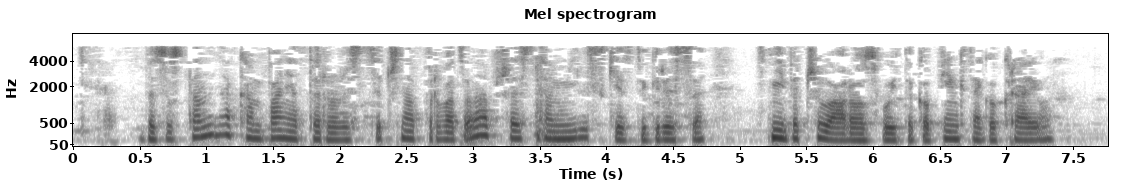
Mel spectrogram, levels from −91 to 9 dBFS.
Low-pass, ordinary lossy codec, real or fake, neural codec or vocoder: 7.2 kHz; MP3, 24 kbps; real; none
